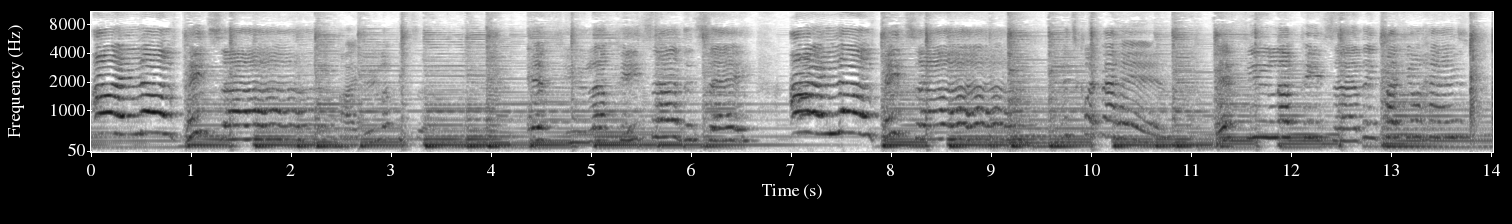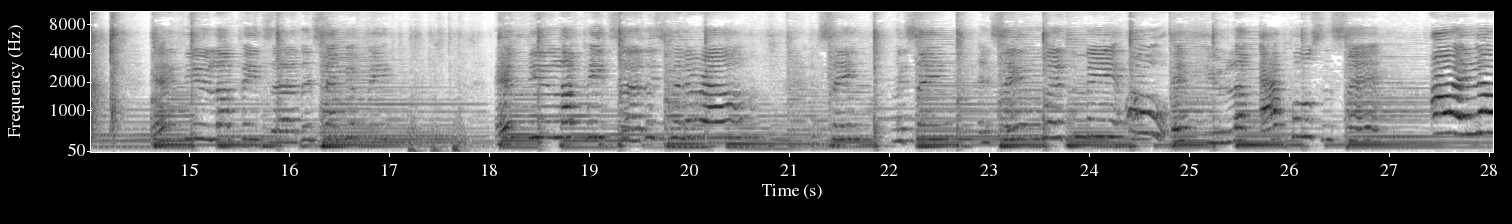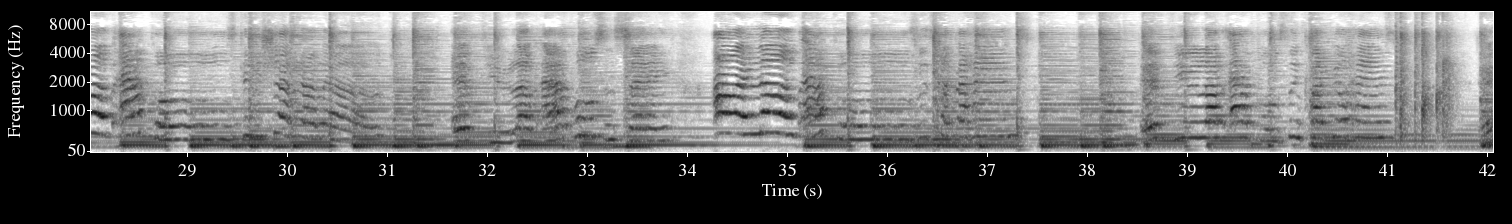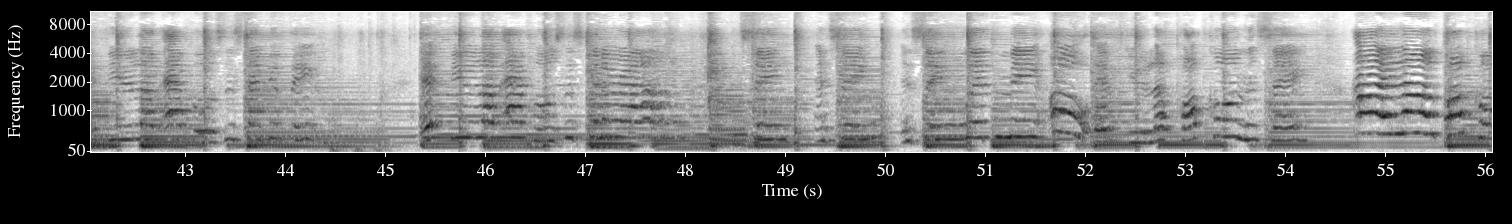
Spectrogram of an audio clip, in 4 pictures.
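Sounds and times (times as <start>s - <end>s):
women singing: 0.0s - 14.0s, 14.6s - 41.3s, 41.9s - 44.7s, 45.3s - 56.0s
acoustic guitar strummed: 0.0s - 56.0s.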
